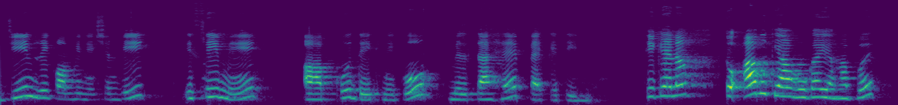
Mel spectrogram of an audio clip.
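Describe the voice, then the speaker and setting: A woman giving a bilingual lesson, explaining step by step and answering her own questions as she switches between Hindi and English terms. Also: high voice. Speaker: teacher. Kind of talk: bilingual classroom lecture.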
